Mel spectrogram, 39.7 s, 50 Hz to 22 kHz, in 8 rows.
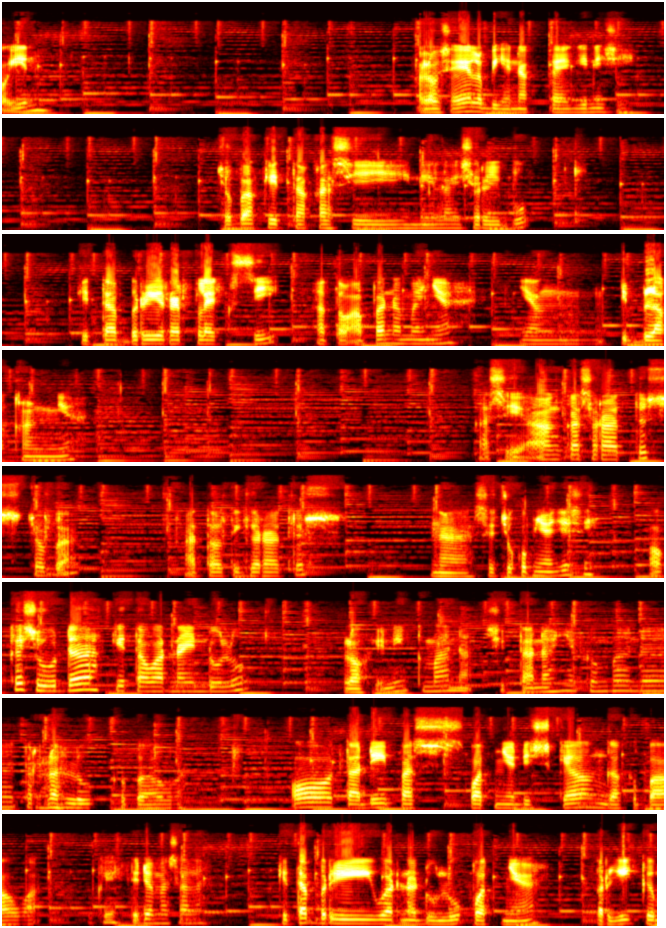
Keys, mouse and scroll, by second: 0.9 alt+middle click, 1.7-2.3 drag, 2.3 alt+middle click, 2.7-3.4 drag, 4.0-5.0 drag, 5.5 click, 6.1-10.0 drag, 7.0 0, 11.4 shift+d, 13.4-13.9 middle drag, 14.5-15.3 drag, 15.4-15.8 alt+middle drag, 15.9 alt+middle click, 16.3 click, 16.7 alt+middle click, 17.1 click, 17.7 click, 18.2-22.4 drag, 20.0 0, 21.9 0, 23.6 click, 28.3 alt+z, 28.7-29.3 alt+middle drag, 29.9-31.0 drag, 31.2-31.6 shift+middle drag, 31.7-32.4 alt+middle drag, 34.6 s, 35.1-35.8 alt+middle drag, 38.6 click.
